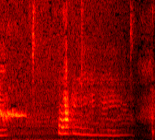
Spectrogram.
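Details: A pair of bowerbirds imitating a lady's call to her cat, picked up within a year; a high note, then a long sliding voice-like call descending steadily, with a soft click at the end.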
